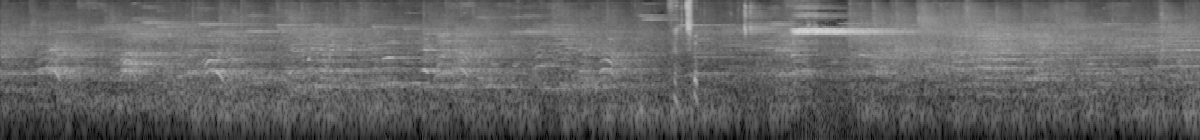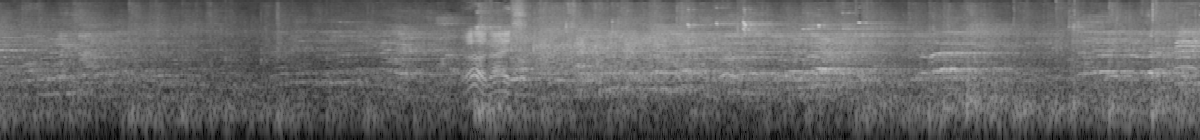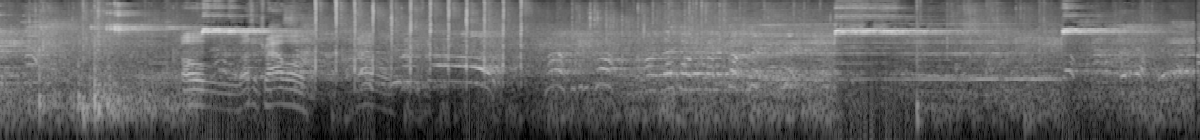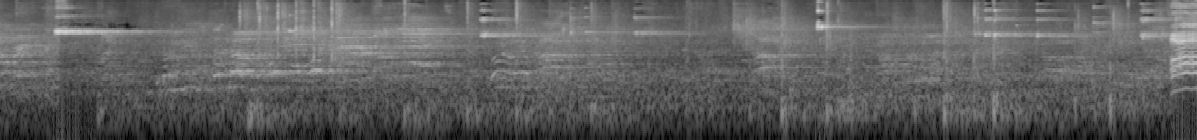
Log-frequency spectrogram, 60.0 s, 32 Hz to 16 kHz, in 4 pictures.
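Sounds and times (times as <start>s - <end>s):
sneaker squeaks: 1.0s - 5.4s, 6.2s - 11.4s, 13.6s - 14.2s, 23.4s - 33.5s, 39.5s - 44.7s, 49.7s - 56.0s, 56.6s - 59.6s
echoing voices: 58.1s - 59.9s.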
